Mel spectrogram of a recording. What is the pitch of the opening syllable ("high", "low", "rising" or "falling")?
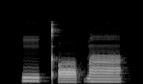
high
